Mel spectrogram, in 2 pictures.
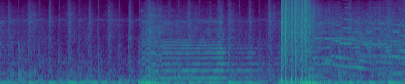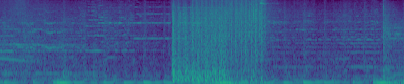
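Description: Gunfire in the shooter game Gray Zone Warfare: two loud rapid bursts of shots stand out over a tonal background, with a few scattered single shots between them.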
